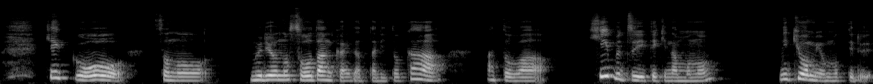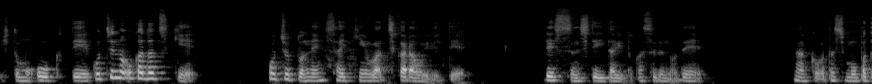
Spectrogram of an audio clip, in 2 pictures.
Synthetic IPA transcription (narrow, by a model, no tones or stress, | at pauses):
ke̞kːo̞ː | so̞no̞ | mɯ̟ɾʲo̞ːno̞so̞ːd̪ãŋkaid̪at̪ːaɾʲit̪o̞kaː | t̪o̞βa̰ | çiːbɯ̟t͡sɨit̪e̞kʲinamo̞no̞ | ɲ̟ikʲo̞ːmʲio̞mo̞t̪ːe̞ɾɯ̟̰çi̥t̪o̞mo̞ʔoːkɯ̟̥t̪e̞ko̞t̚t͡ɕino̞ːkad̪at͡ɕi̥ke̞̰ː | o̞t͡ɕo̞t̪ːo̞ne̞saikʲĩɰ̃βat͡ɕi̥kaɾao̞̰ḭɾḛt̪e̞̰ | ɾe̞sɨ̃ɰ̃ɕi̥t̪e̞it̪aɾʲit̪o̞kasɨɾɯ̟no̞̰d̪e̞ | nãŋkaβa̰t̪aɕimo̞ba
